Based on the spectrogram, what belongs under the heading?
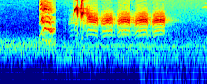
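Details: Black-capped Chickadee alarm calling at a juvenile sharp-shinned hawk among jays at a feeding spot in autumn: a thin opening note, then a quick run of about six harsh, buzzy 'dee' notes, urgent against a quiet background.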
